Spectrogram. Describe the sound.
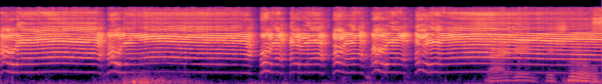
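A hunter's predator call, used to lure foxes, mimics a distressed rabbit caught by a fox: loud, high, wavering wails in a string of short bursts, then a sustained cry, with a low talking voice briefly underneath.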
